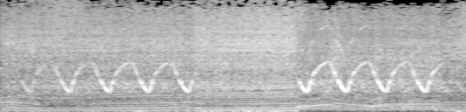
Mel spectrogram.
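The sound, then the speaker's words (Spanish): Police car siren on narrow favela streets, a loud, fast rising-and-falling wail in two bursts with a short gap between them, over a steady low engine rumble. “El coche patrulla le sigue.”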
